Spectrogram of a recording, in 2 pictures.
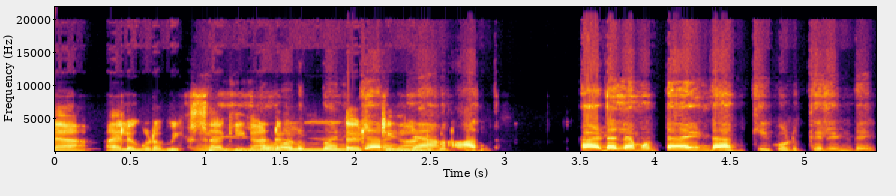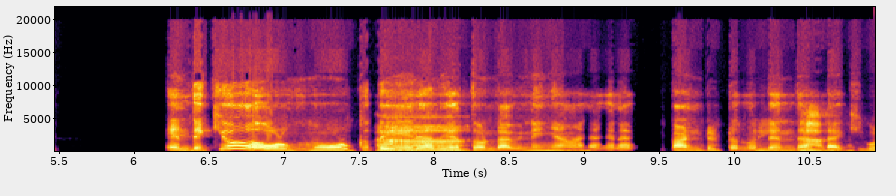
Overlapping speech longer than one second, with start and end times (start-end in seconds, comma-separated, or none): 1.1-2.9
